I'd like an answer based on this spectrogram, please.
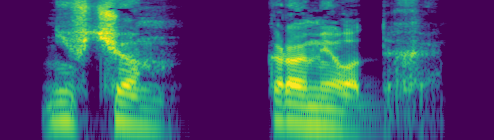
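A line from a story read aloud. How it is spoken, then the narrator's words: Low-voiced remark. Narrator (Russian): И добавила вполголоса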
